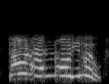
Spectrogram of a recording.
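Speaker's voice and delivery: high, insistent challenge; very stern. Retold or imitated. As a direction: blurt it high, demanding recognition. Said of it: "I said it very stern".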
